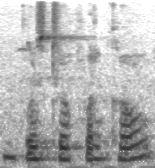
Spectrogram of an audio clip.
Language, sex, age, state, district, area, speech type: Bodo, female, 30-45, Assam, Chirang, rural, spontaneous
